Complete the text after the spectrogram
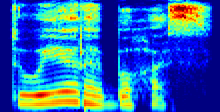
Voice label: civ female hunt, napatan

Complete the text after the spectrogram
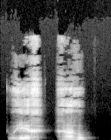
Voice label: civ male attack, napatan

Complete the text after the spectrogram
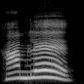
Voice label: female attack, persian

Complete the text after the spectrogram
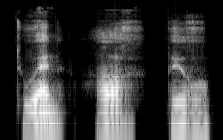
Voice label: male garrison, voice napatan civ

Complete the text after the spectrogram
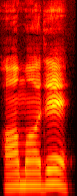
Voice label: civ male ready, persian

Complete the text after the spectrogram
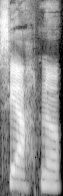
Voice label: civ female repair, greek

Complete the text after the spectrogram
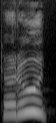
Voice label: female hello, persian

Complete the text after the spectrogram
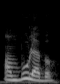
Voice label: female walk, latin

